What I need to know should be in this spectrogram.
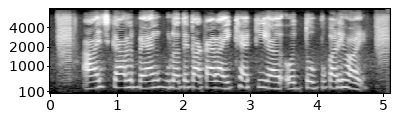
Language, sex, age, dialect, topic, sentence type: Bengali, female, <18, Jharkhandi, banking, statement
